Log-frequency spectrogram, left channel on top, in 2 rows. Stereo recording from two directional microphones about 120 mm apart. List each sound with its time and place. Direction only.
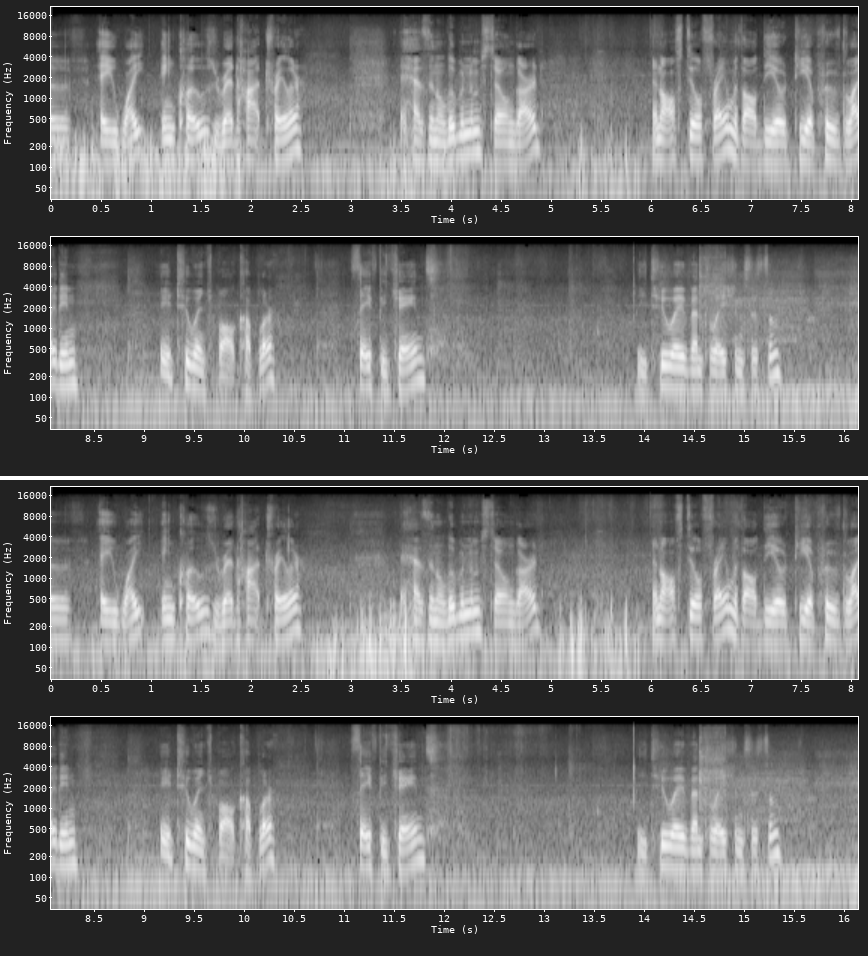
0.0 s speech: 5° left (ahead or behind); by 4.9 s 35° left (ahead or behind)
5.9 s speech: 25° left (ahead or behind)
9.1 s speech: centre (ahead or behind)
13.8 s speech: 10° left (ahead or behind)
15.0 s speech: 35° left (ahead or behind)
